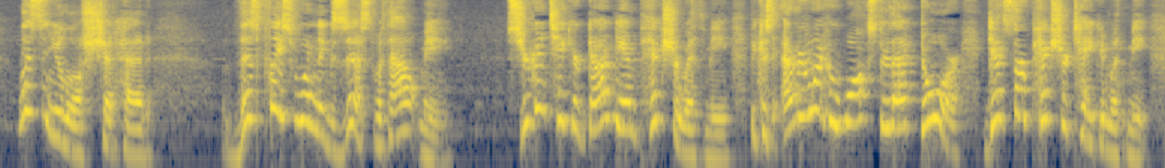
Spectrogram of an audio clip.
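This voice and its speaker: A high-pitched, put-on character voice. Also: moderate pace. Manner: angry, belittling.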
